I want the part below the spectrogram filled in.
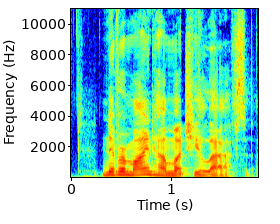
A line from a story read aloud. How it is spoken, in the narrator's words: said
